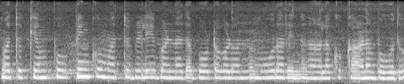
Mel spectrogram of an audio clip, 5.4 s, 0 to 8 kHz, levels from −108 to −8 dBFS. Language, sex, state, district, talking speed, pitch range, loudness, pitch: Kannada, female, Karnataka, Mysore, 135 wpm, 225-245 Hz, -16 LUFS, 235 Hz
